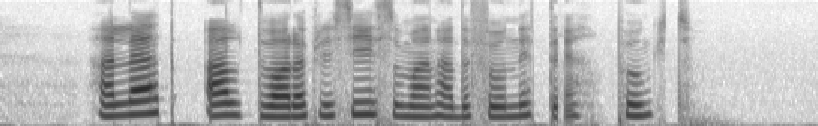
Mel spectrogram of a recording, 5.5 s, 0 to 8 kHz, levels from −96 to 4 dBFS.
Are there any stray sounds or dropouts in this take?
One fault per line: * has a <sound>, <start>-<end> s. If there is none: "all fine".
* has a dropout, 3.7-3.8 s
